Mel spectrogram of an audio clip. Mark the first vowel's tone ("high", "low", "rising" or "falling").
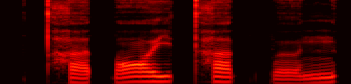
low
